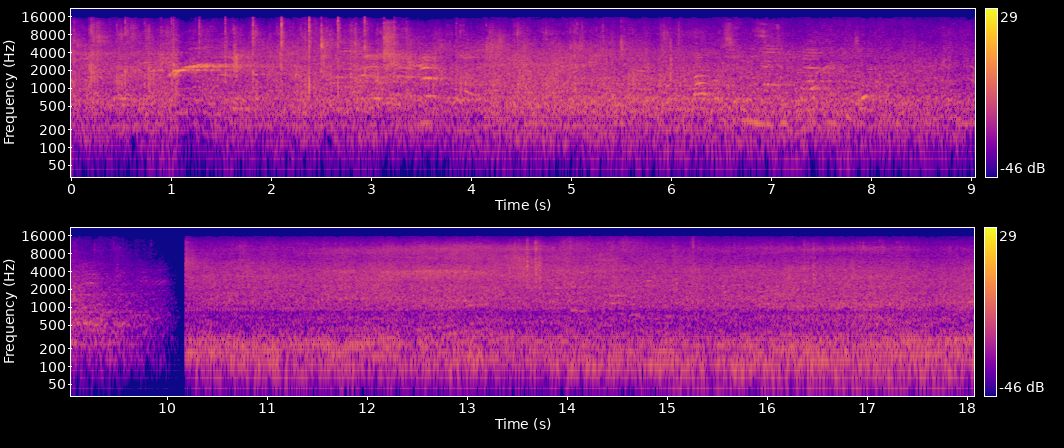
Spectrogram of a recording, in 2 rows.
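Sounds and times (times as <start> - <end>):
monorail train rumbling on track: 0.0 - 18.0.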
